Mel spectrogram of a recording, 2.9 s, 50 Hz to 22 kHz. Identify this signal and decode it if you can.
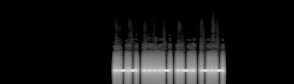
Morse code, heard as a keyed tone, about 50 wpm, 700 Hz. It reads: W4RK
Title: Easy Call Signs Repeated 3x - 50wpm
